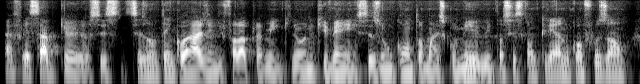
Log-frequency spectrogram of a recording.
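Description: A Brazilian former footballer, a guest on a podcast, telling stories in a relaxed chat and acting out the dialogue as he goes. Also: on the low side, very fast. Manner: animated storyteller, acts out dialogue. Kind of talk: casual storytelling interview.

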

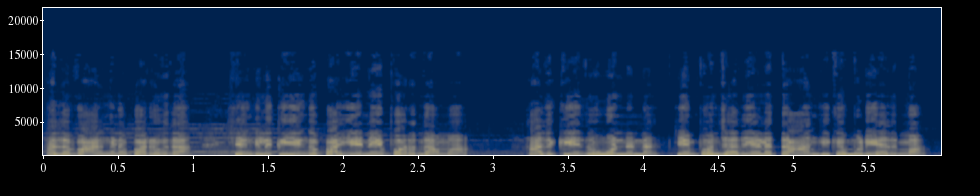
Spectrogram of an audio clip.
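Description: A man's voice: very high voice, brisk, sharp tone, dry recording, dull audio, soft background music. A man voicing a poor village cowherd who pleads and wails in a cartoon. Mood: anguished. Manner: pleading, wailing. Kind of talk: cartoon voice acting.

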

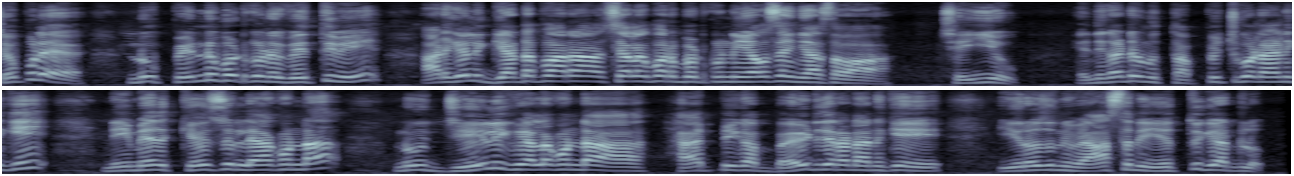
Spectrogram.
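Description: Man, political commentator, rapid-fire confrontational rant, high voice, dry close sound. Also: fairly bright tone, dry recording. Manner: confrontational, addresses the target directly with rhetorical questions. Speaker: political commentator, channel owner. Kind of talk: heated political monologue.

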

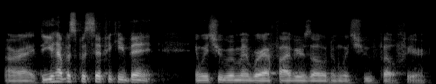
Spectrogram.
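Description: Over a video call from a small room, a low-voiced male coach talks fast and huskily through a headset mic. He is guiding a client through meditation as part of a coaching session.

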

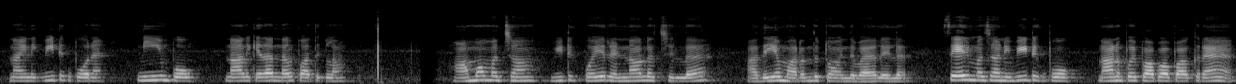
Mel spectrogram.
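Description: A man's voice: a little high, darkish tone, lightly acted. A man voicing a casual young man chatting with his friend about work, in a cartoon. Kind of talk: cartoon voice acting.

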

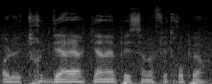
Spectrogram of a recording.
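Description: A man's voice: fairly low pitch, fairly even intonation, fast, noisy background. Chatty man streaming a horror game. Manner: chatty, swears, greets chat viewers by name. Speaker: gaming streamer. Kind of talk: live gameplay commentary.

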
